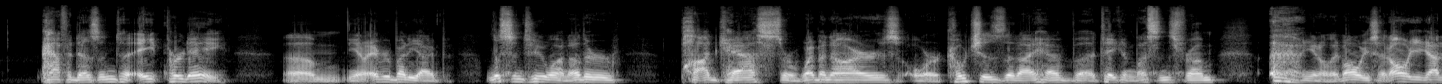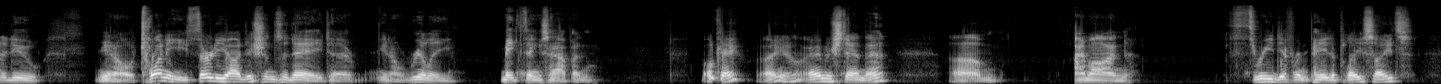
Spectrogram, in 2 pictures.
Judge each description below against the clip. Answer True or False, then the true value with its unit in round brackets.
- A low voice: True (110 Hz)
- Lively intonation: False (2.5 semitones)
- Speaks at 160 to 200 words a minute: False (135 wpm)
